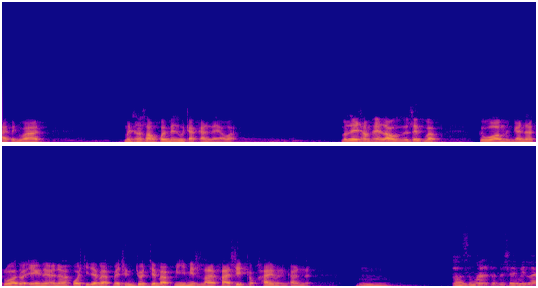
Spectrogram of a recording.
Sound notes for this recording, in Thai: ต้องขออภัยเป็นอย่างสูง หากคุณภาพเสียงจะแย่มากๆ เนื่อจากมีความผิดพลาดทางเทคนิคเล็กน้อย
